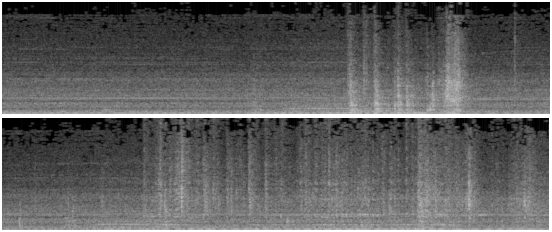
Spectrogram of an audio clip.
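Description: Centrifugal juicer (Crux Artisan Series) with its motor running in a steady hum while it shreds fruit pushed down the feed chute. The grinding gets louder in short stretches about three and a half seconds in and again from about seven seconds on.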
